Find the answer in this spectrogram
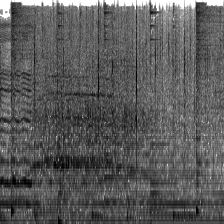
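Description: Instrumental backing music of a song playing in a gap between sung lines, with a steady beat. The audience claps along.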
